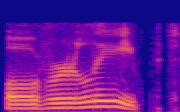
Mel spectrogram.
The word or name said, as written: overleapt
